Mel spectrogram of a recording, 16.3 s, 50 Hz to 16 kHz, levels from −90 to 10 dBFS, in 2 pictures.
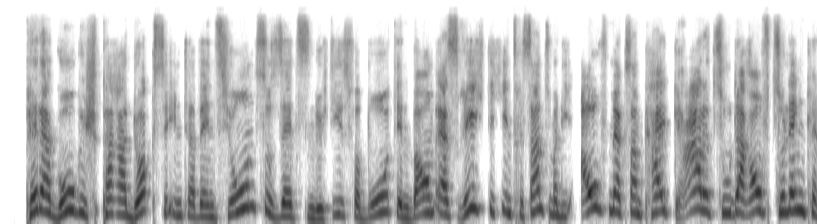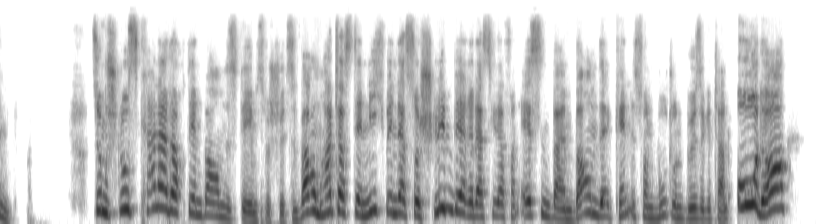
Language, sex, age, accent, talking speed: German, male, 40-59, German, 200 wpm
